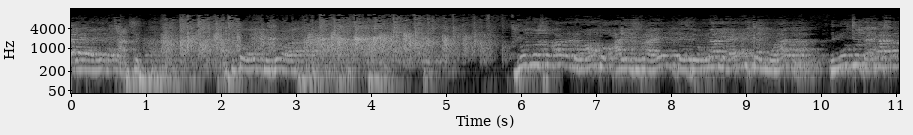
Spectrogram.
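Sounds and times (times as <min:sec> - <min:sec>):
speech: 0:00.7 - 0:01.4, 0:02.0 - 0:03.6, 0:05.9 - 0:11.0
audience applause: 0:01.1 - 0:05.9.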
